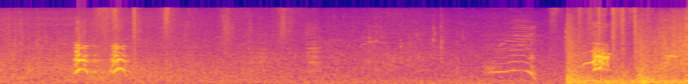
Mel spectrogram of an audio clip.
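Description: A dog barks twice in quick succession about a second in, then gives a longer whining yelp near the end. A loud, noisy rush of sound starts under the yelp.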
